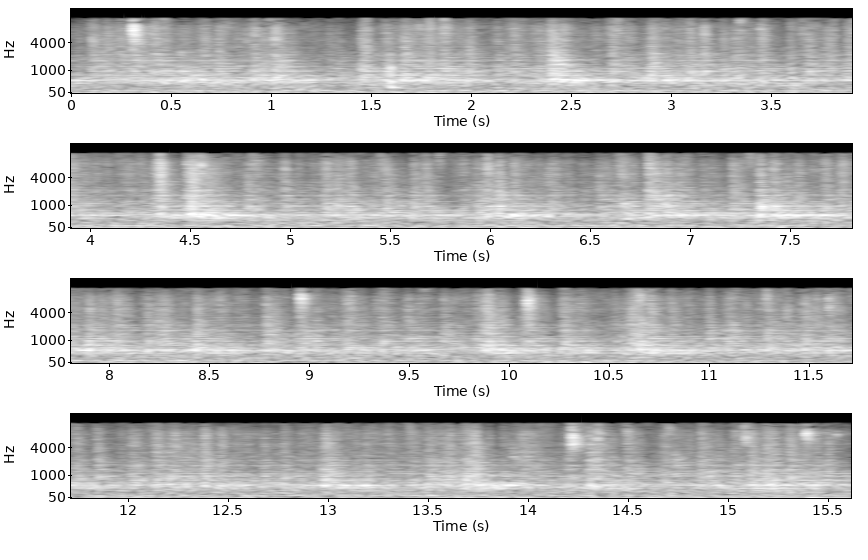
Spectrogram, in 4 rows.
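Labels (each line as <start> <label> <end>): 0.0 Rain falls steadily on a tin roof. 15.6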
